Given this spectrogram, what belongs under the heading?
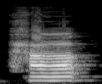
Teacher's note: ہا کے لیے ہم نے آواز کے ساتھ تھوڑی سی سانس بھی ملائی تھی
